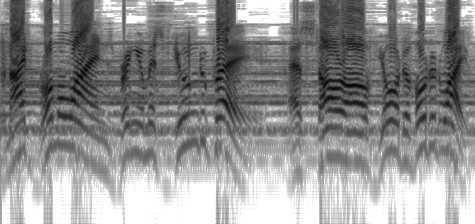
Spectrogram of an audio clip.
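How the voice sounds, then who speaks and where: A man's voice: high voice, very animated, measured pace, poor audio. A man announcing a scripted 1940s radio show introduction in a formal, emphatic manner. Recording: vintage radio recording over music.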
